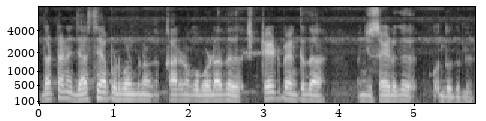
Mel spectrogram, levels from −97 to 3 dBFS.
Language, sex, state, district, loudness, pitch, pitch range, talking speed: Tulu, male, Karnataka, Dakshina Kannada, -18 LUFS, 130 Hz, 120-140 Hz, 135 wpm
